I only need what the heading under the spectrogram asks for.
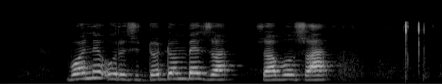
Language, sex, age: Venda, female, 34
